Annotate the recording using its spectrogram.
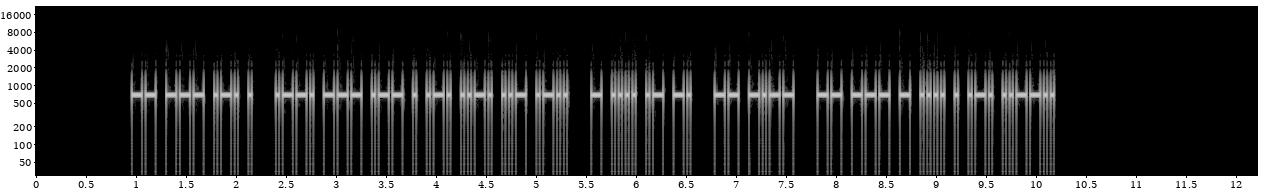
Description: Morse code, heard as a keyed tone, about 34 wpm, 700 Hz. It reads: MORE POWERFUL THAN MY MOTHER?
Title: Sentences from Top 1300 Words 35wpm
